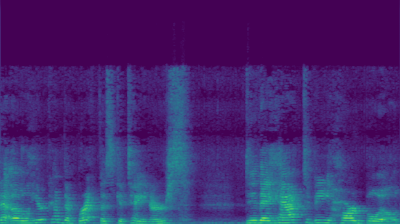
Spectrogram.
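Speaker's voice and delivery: usual speaking voice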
